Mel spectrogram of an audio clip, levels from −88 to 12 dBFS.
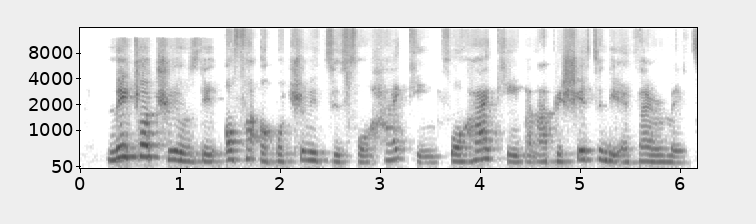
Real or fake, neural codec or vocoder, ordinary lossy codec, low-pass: fake; codec, 44.1 kHz, 7.8 kbps, DAC; Opus, 16 kbps; 14.4 kHz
